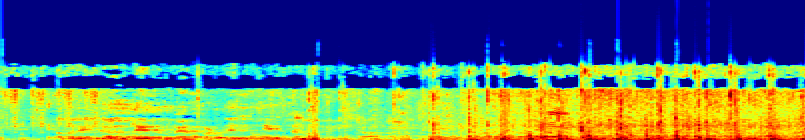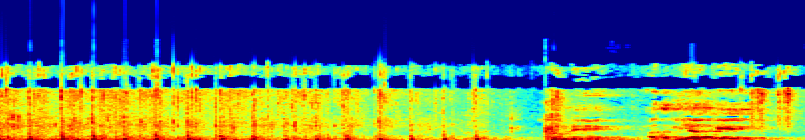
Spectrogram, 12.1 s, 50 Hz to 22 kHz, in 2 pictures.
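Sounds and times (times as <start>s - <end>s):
people thumping desks: 2.2s - 10.6s.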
